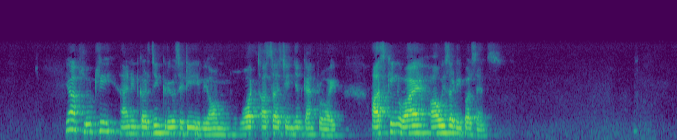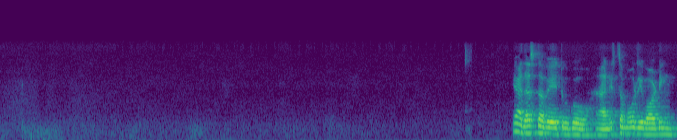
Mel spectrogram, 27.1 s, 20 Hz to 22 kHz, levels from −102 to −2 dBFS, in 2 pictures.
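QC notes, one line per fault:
0.00–0.71, 0.75–1.31, 10.19–12.67, 12.75–13.97, 13.99–22.83, 22.97–23.79 s, AMR comfort noise: the phone stopped sending speech frames during pauses, so the receiver substituted smooth synthetic noise that switches in and out against the real background.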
